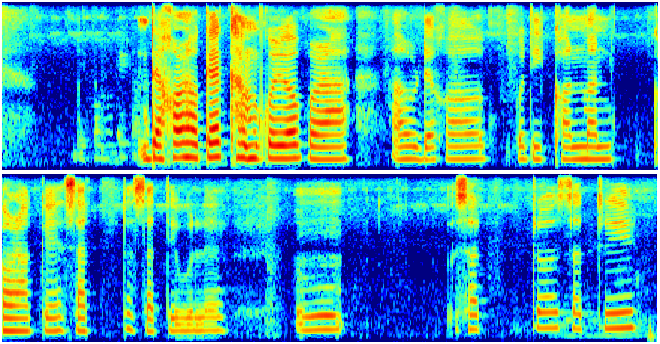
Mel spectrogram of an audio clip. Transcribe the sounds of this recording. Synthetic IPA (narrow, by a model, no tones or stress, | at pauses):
dɛxɔɹhɔkɛkʰamkoɹibɔpɔɹaː | ɹudɛxɔɹ | potikʰɔnman | kɔɹakɛsatː | ɔsatɹibɔlɛ | satː | ɔsatɹi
